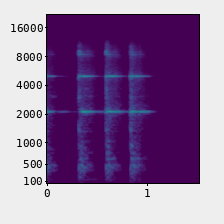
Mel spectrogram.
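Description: A container half-filled with water is tapped three times with a spoon, each tap giving a short, bright ring with a clear tone near 2.1 kHz and a higher overtone. Its pitch differs from that of the full and the lower-filled containers.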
